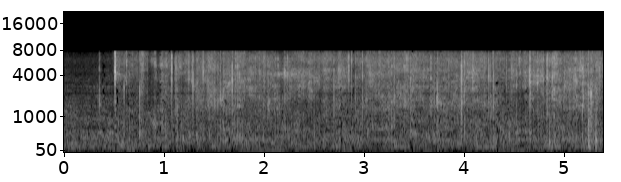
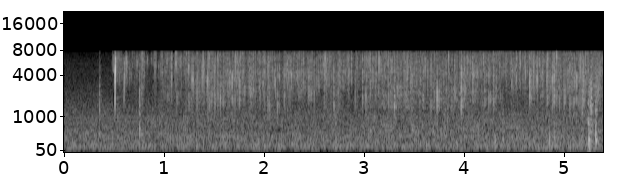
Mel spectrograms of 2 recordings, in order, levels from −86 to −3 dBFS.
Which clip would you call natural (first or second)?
second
